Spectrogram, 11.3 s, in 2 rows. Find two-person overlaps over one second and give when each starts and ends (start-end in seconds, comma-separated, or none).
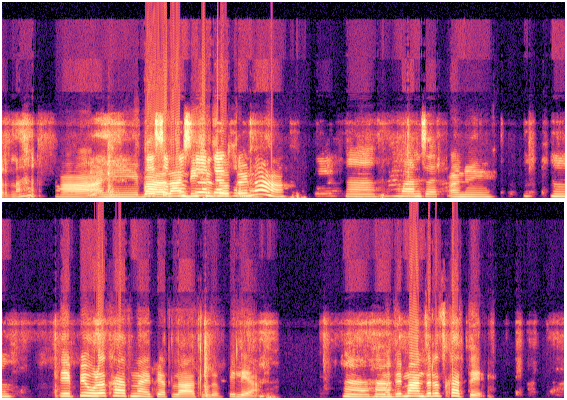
0.6-2.6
